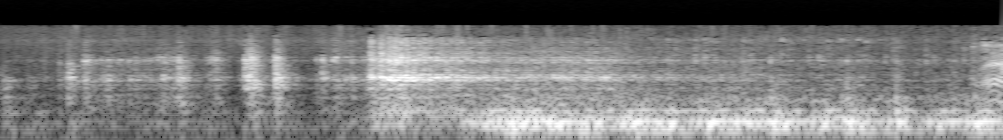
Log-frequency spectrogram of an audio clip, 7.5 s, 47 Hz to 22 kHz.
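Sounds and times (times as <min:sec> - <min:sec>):
speech: 0:00.5 - 0:00.7
car engine starting and idling: 0:02.4 - 0:07.5.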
